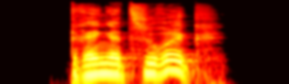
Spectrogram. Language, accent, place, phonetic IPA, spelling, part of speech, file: German, Germany, Berlin, [ˌdʁɛŋə t͡suˈʁʏk], dränge zurück, verb, De-dränge zurück.ogg
- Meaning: inflection of zurückdrängen: 1. first-person singular present 2. first/third-person singular subjunctive I 3. singular imperative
